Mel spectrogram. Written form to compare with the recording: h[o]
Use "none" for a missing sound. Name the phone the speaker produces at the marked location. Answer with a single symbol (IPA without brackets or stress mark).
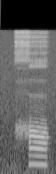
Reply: o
